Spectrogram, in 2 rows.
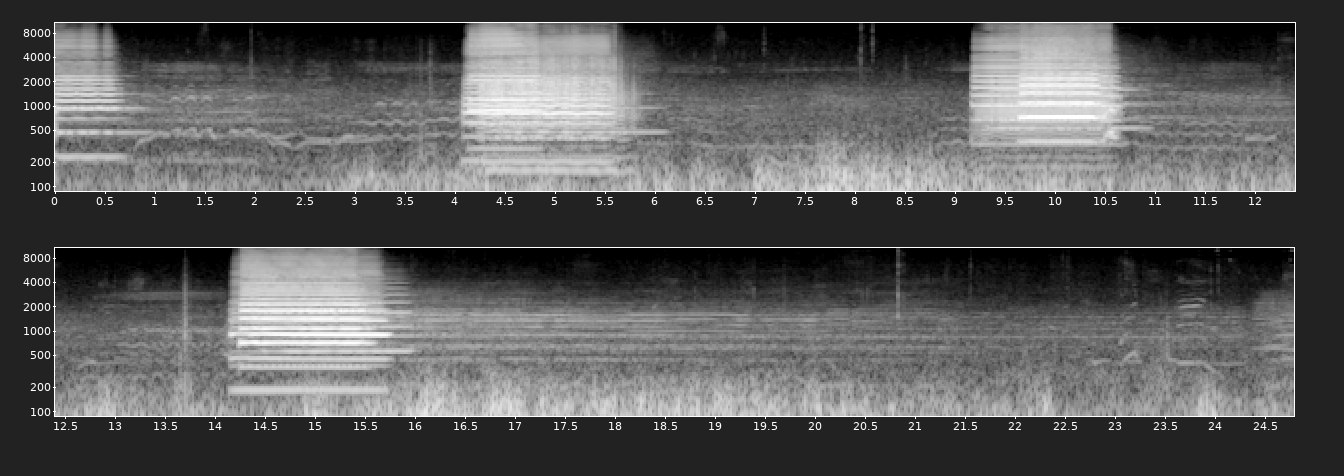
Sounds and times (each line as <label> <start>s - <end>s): trombones 0.0s - 2.0s
vuvuzelas 0.0s - 6.4s
voices 0.0s - 24.7s
trombones 4.0s - 6.2s
vuvuzelas 9.1s - 11.4s
trombones 9.2s - 11.1s
vuvuzelas 13.9s - 21.4s
trombones 14.1s - 20.7s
